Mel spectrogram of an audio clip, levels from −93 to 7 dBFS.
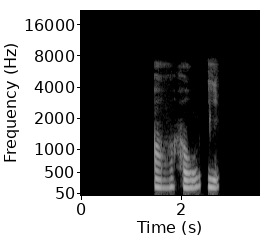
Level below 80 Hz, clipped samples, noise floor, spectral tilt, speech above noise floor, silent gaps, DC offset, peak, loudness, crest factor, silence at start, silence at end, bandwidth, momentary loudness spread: -72 dBFS; under 0.1%; under -90 dBFS; -8 dB/octave; over 60 dB; 2.46-2.53 s; under 0.1%; -14 dBFS; -32 LUFS; 20 dB; 1.45 s; 0.8 s; 7.6 kHz; 9 LU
